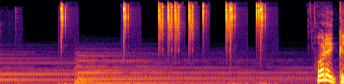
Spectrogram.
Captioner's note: light ticking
